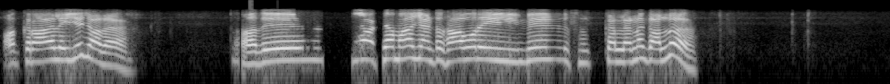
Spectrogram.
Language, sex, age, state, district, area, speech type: Dogri, male, 30-45, Jammu and Kashmir, Reasi, rural, conversation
